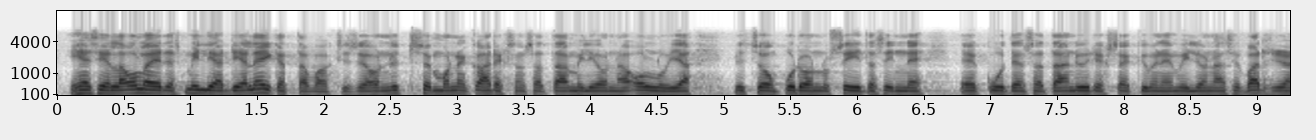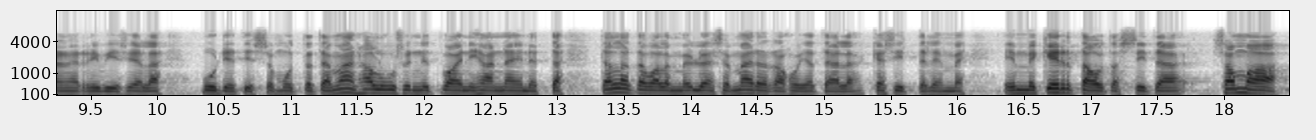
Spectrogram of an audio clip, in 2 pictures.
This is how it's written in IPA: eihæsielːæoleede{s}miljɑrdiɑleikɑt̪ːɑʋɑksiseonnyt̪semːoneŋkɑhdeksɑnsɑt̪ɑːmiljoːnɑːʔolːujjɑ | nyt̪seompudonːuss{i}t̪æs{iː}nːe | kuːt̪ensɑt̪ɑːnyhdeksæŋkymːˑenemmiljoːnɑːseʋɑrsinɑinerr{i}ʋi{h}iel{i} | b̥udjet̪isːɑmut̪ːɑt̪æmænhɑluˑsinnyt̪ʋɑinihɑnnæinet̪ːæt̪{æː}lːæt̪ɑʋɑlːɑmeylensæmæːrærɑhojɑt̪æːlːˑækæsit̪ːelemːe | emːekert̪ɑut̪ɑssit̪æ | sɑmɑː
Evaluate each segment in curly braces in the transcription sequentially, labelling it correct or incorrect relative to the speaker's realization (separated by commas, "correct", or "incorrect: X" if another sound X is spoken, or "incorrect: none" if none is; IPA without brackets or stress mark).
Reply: correct, incorrect: iː, incorrect: i, correct, incorrect: s, incorrect: æ, incorrect: æ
